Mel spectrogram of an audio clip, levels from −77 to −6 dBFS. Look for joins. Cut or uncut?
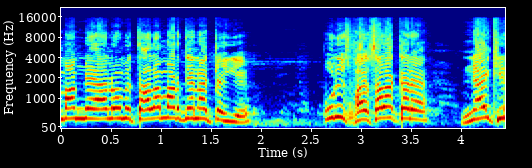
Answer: uncut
